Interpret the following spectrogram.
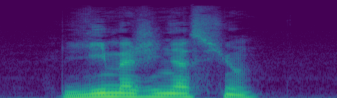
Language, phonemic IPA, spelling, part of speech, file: French, /i.ma.ʒi.na.sjɔ̃/, imagination, noun, Fr-imagination.ogg
- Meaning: imagination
